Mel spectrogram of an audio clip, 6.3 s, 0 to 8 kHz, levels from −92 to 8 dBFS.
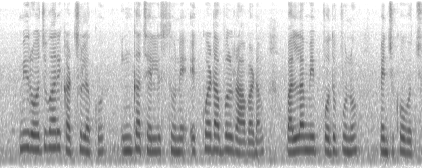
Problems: constant background noise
